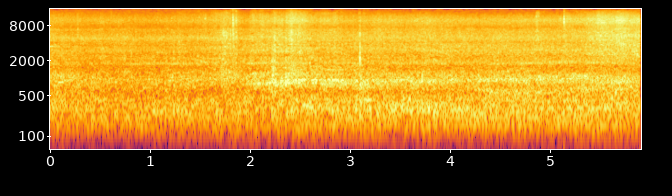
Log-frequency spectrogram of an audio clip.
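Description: Steady outdoor background hiss, with a few faint soft clicks about two and three seconds in.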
